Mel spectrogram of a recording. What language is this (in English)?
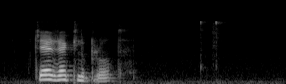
Faroese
